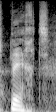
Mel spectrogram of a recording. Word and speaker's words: Pärt: On prononce Pärt, P-A-T-R-T.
